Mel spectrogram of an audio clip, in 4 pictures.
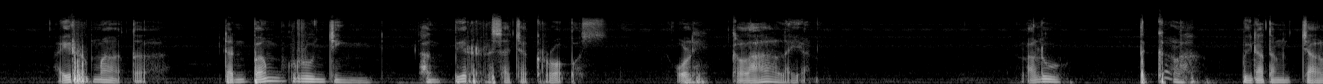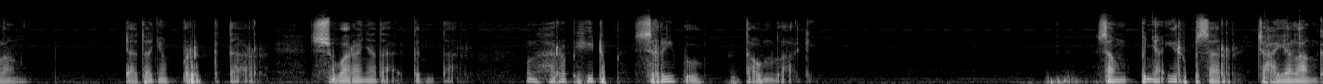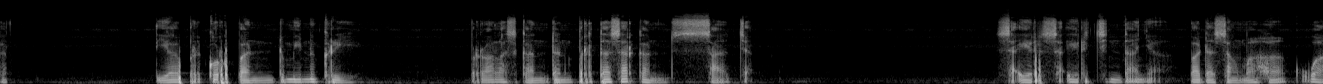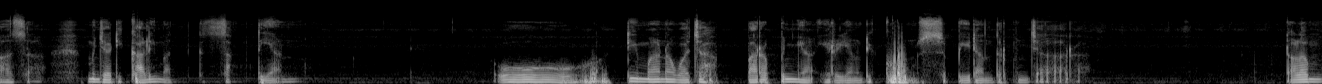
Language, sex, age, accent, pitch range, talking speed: Indonesian, male, 30-49, native, 95-115 Hz, 65 wpm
